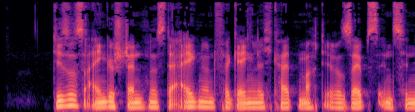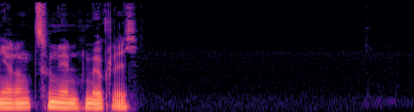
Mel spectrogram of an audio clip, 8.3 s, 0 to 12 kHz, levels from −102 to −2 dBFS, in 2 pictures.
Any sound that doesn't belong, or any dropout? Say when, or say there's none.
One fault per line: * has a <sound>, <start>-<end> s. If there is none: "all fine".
all fine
